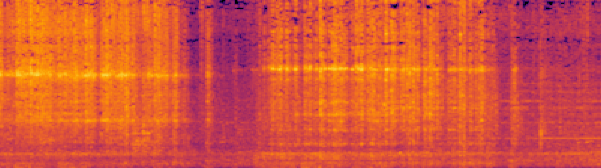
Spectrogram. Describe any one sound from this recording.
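A tram rolls past close by, its wheels rumbling and squealing on the rails.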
